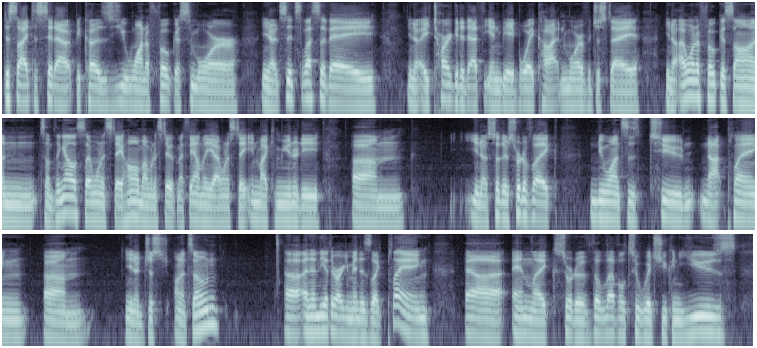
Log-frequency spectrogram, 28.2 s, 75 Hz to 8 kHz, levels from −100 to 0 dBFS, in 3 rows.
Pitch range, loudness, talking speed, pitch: 110-125 Hz, -19 LUFS, 210 wpm, 115 Hz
